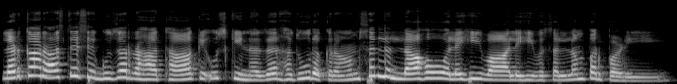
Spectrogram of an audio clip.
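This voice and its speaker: A woman narrating religious stories in a calm, measured, scripted way. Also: fairly high pitch. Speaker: storyteller.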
